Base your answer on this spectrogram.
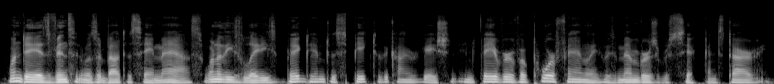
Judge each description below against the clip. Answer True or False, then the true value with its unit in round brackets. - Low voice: True (105 Hz)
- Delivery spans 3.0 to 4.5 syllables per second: False (6.6 syllables/s)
